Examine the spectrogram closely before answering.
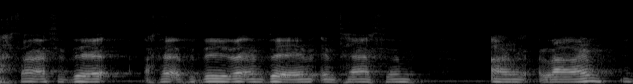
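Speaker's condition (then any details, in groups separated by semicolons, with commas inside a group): Dystonia; mouth impairment affects speech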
